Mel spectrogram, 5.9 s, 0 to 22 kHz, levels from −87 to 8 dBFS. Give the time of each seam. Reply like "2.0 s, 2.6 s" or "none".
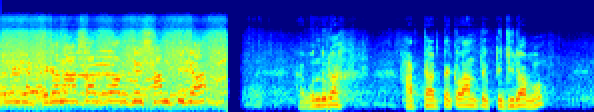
2.2 s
